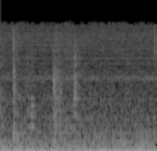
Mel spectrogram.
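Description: A few faint, irregularly spaced ticks over a low, steady hum.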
